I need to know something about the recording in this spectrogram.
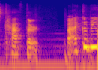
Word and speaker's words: Cather: song by i actually had to google if this would pronounce keither or cather apparently it's cather i could be wrong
